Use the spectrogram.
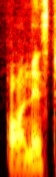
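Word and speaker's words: honest: पढ़ते हैं गोस्ट गोस्ट मतलब भूत ऐसे ही ऑनेस्ट में एच साइलेंट हमें ईमानदार आवर आवर मतलब क्या होता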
